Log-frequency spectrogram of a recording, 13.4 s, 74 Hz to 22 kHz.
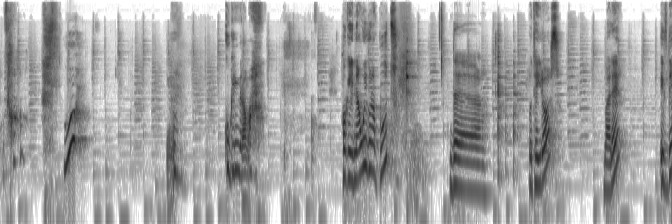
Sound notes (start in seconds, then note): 0.1 chuckles; 1.3 whoops; 12.2 speaks in Spanish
